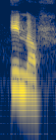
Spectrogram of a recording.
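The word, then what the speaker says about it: enough: चलिए यहां पर कॉफ लिखा है इसलिए कॉफ और इनफ। यहां इन ऑफ नहीं पढ़ेंगे इसको इनफ पढ़ेंगे।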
